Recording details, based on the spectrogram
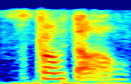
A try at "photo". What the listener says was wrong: Không có tồ. Đồ. Phô đồ. Cái âm đi này là cái âm đờ đó. Nói âm đờ giùm xí. Phô đồ. Cái âm đi này tiếng Việt mình có mà.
